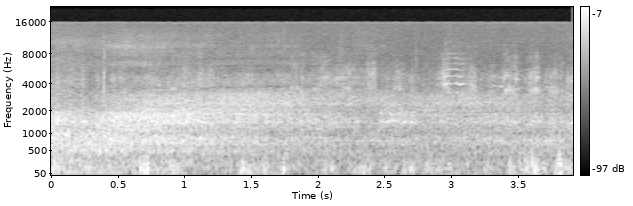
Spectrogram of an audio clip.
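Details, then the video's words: Bean Geese, a flock of a couple of thousand on a field on Texel in the Netherlands, November 2014; steady massed honking chorus with rapid overlapping calls and low-frequency rumble underneath. "Rietganzen (veel!), Texel"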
